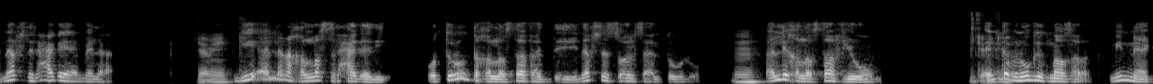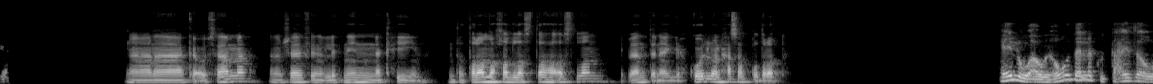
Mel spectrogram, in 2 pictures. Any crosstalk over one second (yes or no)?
no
